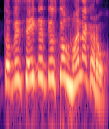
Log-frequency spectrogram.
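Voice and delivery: retelling his angry demand with force; Hindi: गुस्से में ऊँची आवाज़ में हुक्म; angry order. Retold or imitated. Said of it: "wing जैसे गुस्से में हो जाता है".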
